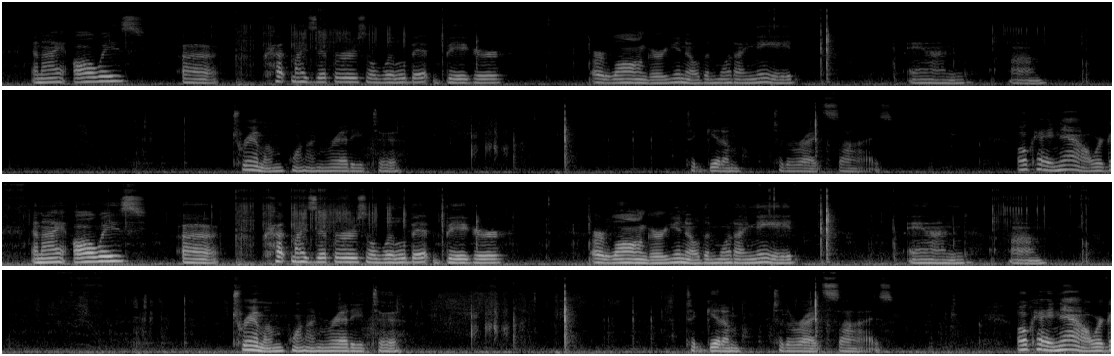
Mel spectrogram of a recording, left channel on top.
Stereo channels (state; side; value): quieter; left; 8.7 dB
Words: And I always cut my zippers a little bit bigger or longer, you know, than what I need. And trim them when I'm ready to get them to the right size. Okay, now we're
